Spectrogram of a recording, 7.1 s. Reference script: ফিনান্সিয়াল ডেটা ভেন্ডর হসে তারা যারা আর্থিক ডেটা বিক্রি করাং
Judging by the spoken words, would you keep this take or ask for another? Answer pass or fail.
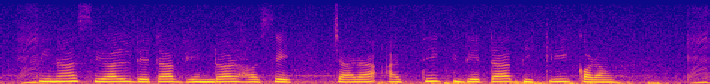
fail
